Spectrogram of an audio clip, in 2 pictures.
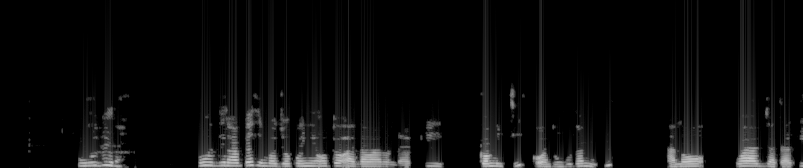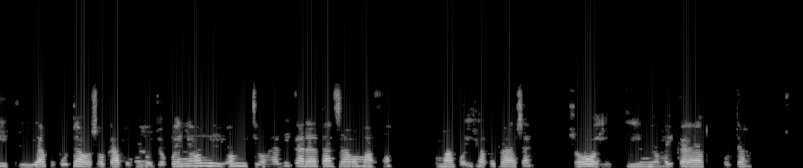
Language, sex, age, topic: Oshiwambo, female, 25-35, agriculture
